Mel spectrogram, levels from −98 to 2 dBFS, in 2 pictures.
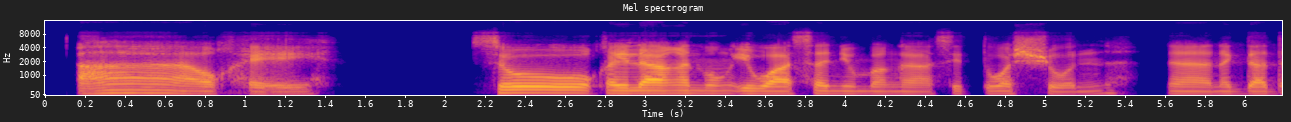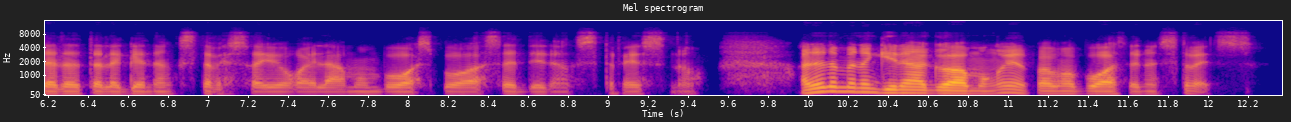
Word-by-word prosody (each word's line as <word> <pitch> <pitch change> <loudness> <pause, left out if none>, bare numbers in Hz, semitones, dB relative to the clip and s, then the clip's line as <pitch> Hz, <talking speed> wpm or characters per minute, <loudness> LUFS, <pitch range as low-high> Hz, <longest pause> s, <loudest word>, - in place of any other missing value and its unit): Ah, 145 -4 +2
okey, 105 0 -2 0.8
so, 150 -2 +4
kailangan 130 0 +6
mong 130 -1 -6
iwasan 120 0 +2
'yong 115 - -12
mga 110 -1 -5
sitwasyon 115 -1 -2 0.3
na 110 -1 -1
nagdadala 110 0 -2
talaga 110 -1 -5
ng 105 0 -11
stress 110 -2 -10
sayo, 105 0 -6
kailangan 105 0 -8
mong 105 - -18
bawas-bawasan 105 0 -6
din 105 0 -11
ang 100 - -18
stress, 110 -3 -10
'no? - - -18 0.5
Ano 195 +4 +4
naman 210 -2 +1
ang 190 - 0
ginagawa 140 -5 +5
mo 120 +7 -6
ngayon 150 -7 -2
para 120 -1 -2
mabawasan 110 -1 -2
ang 110 - -12
stress? - - -10
115 Hz, 155 wpm, -23 LUFS, 105-130 Hz, 0.8 s, kailangan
